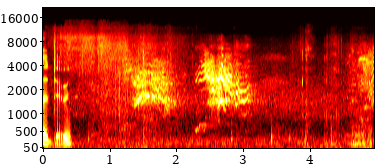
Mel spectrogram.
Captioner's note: kids playing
